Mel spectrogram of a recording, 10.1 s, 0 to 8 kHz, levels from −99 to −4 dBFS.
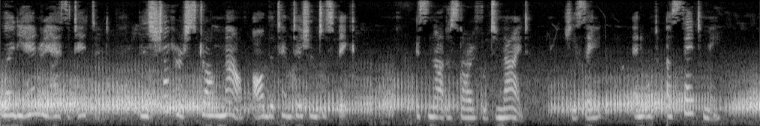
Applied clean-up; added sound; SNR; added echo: none; Frog; -5 dB; none.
